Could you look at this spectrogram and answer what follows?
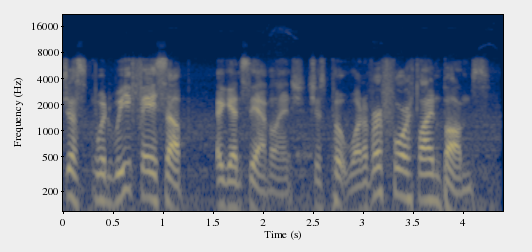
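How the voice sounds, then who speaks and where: A man's voice: mid-range voice, animated, moderate pace, bright, forceful tone, muffled recording, slight background noise. A young man co-hosting a podcast, brash and swearing in casual chat. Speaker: podcast co-host.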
